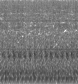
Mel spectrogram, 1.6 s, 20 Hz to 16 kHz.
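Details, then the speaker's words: Toyota RAV4 with fully cold engine after two days not starting, spark plugs cleaned and gapped to 1 mm and wires temporarily repaired: steady idle with faint quick even ticking, suspected hydraulic lash adjuster, running smoothly without misfires. "Так ну что мотор совершенно холодный Но работает ровно чуть-чуть немножко какой-то компенсатор подступит Ну так он в принципе и будет стучать"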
